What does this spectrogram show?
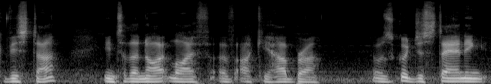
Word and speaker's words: Akihabara: I can never pronounce these things. Akihabara. Akihabara.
